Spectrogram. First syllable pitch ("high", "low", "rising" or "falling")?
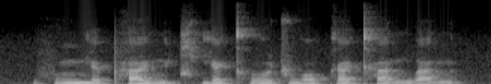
high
